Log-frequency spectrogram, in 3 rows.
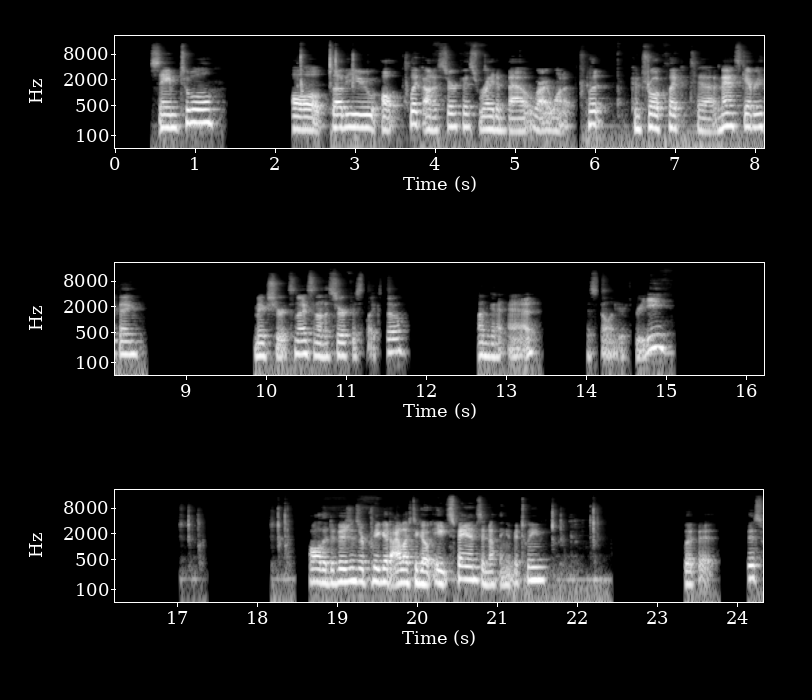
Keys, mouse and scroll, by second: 2.6 w, 5.0 click, 6.2 ctrl+click, 9.1 right click, 11.5 click, 13.7 click, 16.9 shift+f, 17.4 right click, 18.1 shift+f, 21.6 w, 22.4 shift+click.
